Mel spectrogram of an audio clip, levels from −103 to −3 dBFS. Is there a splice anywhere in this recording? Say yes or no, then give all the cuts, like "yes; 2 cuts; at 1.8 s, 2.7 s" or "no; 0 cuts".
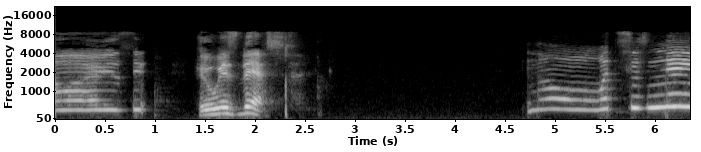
yes; 1 cut; at 1.0 s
